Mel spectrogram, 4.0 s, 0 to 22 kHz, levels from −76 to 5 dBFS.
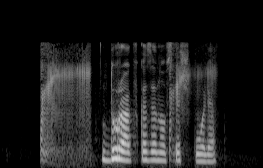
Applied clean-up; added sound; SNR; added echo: neural mask model RNNoise.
